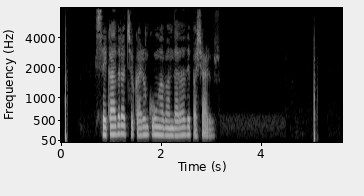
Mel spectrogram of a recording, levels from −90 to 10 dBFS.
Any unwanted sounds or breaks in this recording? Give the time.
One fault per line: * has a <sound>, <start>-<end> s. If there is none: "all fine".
all fine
